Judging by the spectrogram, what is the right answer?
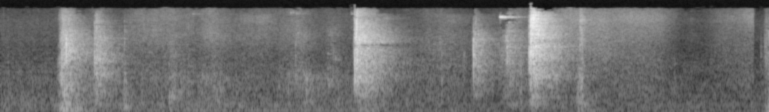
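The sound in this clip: A large, wheeled chest holding records and a record player is opened, giving a few sharp wooden clunks and knocks spread out over a few seconds, with quieter shuffling between them.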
